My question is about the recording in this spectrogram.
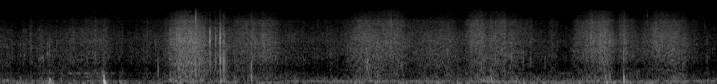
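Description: Footsteps and rustling through leaf litter and undergrowth, coming in uneven swishing swells, with one sharp click about a second in.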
